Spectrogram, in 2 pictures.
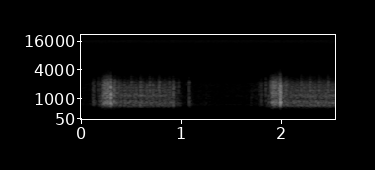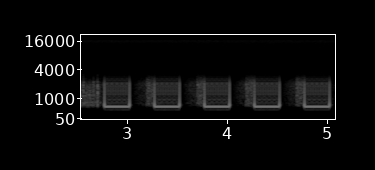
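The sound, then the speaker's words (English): Telephone line tones on a busy line: two longer buzzy tones, then five evenly spaced short beeps of a busy signal at a steady pitch, with no voices. “will you ring that Murray Hill 70093 number again? I can't think what's keeping him so long. I will try it for you.”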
